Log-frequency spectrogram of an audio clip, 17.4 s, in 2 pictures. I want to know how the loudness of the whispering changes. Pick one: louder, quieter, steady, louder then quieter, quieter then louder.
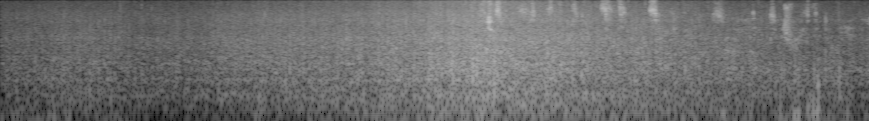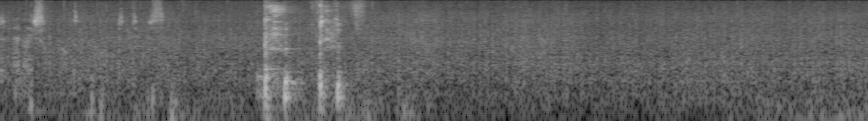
quieter.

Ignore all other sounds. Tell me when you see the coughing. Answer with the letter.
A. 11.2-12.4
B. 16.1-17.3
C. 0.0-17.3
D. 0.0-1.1
A.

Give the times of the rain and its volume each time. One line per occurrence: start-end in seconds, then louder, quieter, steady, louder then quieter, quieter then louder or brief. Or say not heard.
0.0-17.3 louder then quieter.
